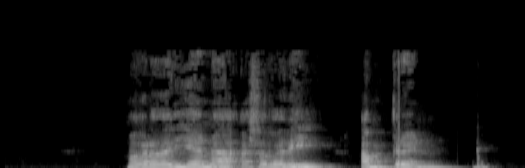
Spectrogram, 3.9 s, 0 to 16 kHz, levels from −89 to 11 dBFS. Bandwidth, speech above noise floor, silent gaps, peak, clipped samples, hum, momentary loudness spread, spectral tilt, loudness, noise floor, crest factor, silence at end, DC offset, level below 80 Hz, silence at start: 11.5 kHz; 56 dB; none; -10 dBFS; under 0.1%; none; 16 LU; -7.5 dB/octave; -24 LUFS; -79 dBFS; 14 dB; 0.3 s; under 0.1%; -50 dBFS; 0.95 s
